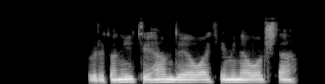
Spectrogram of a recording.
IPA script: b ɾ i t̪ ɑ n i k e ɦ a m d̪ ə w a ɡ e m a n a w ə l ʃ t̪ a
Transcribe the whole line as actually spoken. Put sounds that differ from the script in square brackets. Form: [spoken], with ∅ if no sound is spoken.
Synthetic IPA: b ɾ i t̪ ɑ n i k e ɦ a m d̪ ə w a [k] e m [i] n a w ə l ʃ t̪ a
